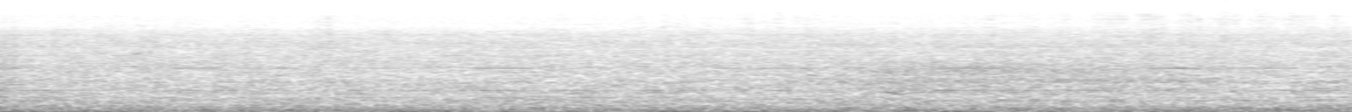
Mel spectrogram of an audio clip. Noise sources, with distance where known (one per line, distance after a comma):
reverse beeper, far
